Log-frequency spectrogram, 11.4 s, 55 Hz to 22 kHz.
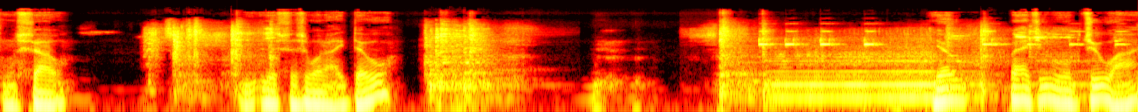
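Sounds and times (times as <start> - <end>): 
speech: 0.0 - 0.8, 2.4 - 4.8, 9.4 - 11.3
microwave electronic beeps: 6.8 - 11.3
microwave oven humming while heating a drink: 7.2 - 11.3.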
